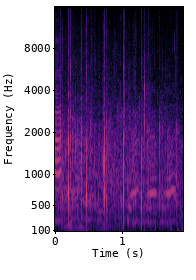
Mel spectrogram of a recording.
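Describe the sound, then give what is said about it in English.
Audience clapping for a guest who runs a YouTube channel. Sharp, scattered claps are mixed with voices talking over them at a moderate level. “Let's give him a round of applause, guys.”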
